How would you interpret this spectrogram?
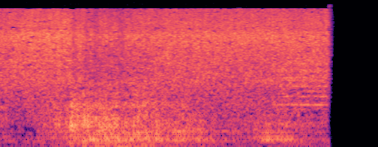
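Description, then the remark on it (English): A monsoon rainstorm in Bangladesh pours down in a steady hiss while deep thunder rumbles and swells twice, loud, with no voices, before cutting off abruptly. “Bangladesh, a country of farms and fields and huge wide rivers and vast spreading fertile deltas and lots of monsoon rain.”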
